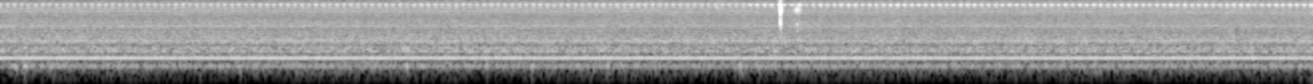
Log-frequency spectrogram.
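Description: Faint room tone: a steady low electrical hum with a thin high whine above it, and a single small click about two-thirds of the way through.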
